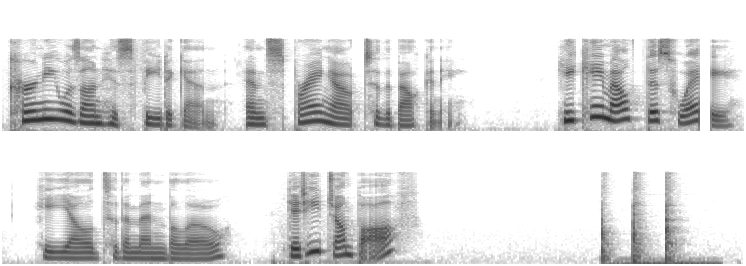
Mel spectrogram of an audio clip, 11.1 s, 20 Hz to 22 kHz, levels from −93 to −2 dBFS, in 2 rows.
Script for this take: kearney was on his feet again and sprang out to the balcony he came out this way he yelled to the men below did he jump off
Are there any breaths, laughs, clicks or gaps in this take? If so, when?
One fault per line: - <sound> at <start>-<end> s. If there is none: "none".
- dropout at 5.2-5.3 s
- thud at 10.0-11.0 s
